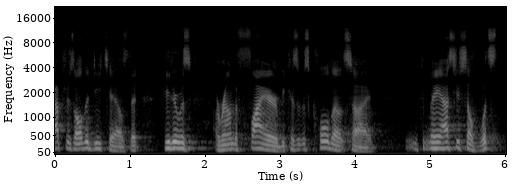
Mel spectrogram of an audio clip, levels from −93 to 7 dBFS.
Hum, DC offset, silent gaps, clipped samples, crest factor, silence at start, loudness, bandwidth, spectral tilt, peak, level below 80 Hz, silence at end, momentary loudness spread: none; under 0.1%; none; under 0.1%; 18 dB; 0 s; -44 LUFS; 12.5 kHz; -6.5 dB/octave; -26 dBFS; under -90 dBFS; 0.1 s; 12 LU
